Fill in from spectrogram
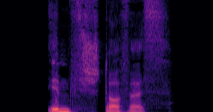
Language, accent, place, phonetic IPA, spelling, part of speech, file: German, Germany, Berlin, [ˈɪmp͡fˌʃtɔfəs], Impfstoffes, noun, De-Impfstoffes.ogg
- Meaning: genitive singular of Impfstoff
